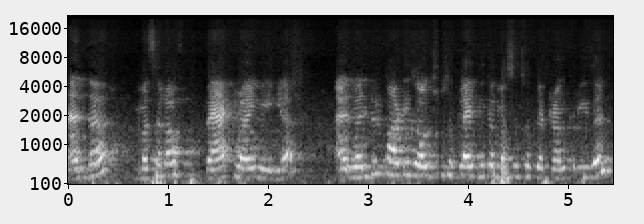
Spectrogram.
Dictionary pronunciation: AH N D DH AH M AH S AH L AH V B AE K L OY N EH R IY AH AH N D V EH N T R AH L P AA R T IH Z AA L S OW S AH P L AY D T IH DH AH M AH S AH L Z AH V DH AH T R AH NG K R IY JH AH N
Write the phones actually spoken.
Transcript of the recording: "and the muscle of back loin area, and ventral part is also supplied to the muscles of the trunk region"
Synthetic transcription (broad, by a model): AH N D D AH M AH S AH L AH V B AE K L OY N EH R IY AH AH N D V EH N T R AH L P AA R T IH Z AA L S OW S AH P L AY D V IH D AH M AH S AH L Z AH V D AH T R AH NG K R IY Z AH N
